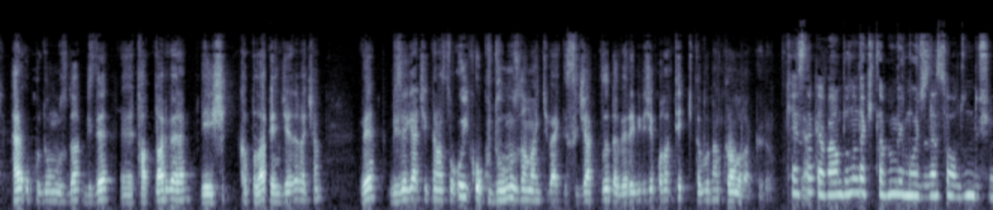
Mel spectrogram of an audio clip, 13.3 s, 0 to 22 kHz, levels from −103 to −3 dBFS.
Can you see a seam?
yes; 5 cuts; at 1.6 s, 2.6 s, 3.5 s, 5.1 s, 10.4 s

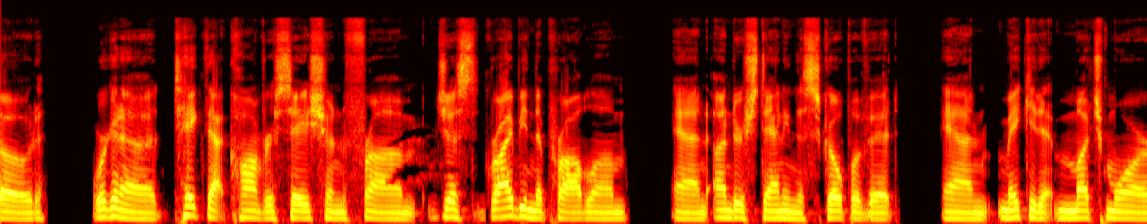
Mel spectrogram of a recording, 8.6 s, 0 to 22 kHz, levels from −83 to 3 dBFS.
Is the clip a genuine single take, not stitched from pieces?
yes; 0 cuts

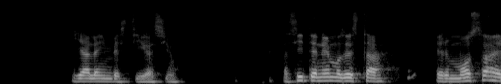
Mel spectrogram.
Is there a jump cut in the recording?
no; 0 cuts

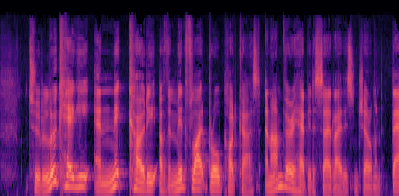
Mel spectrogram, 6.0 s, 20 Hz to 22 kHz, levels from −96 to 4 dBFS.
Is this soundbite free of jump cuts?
yes; 0 cuts

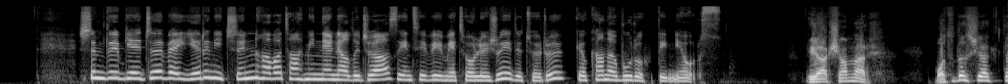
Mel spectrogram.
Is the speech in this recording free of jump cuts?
no; 1 cut; at 1.2 s

